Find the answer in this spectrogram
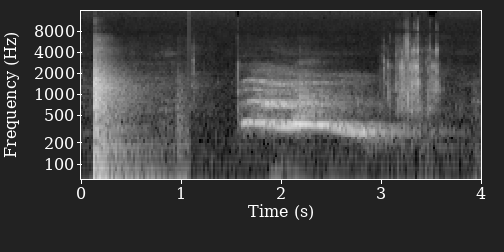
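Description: A sudden thunk that dies away over about a second, then a person's voice: one drawn-out sound falling slowly in pitch, ending in a short hiss.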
